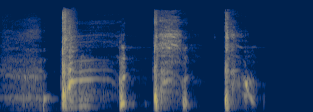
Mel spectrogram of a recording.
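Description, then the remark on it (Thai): Three forceful coughs in quick succession, each a sharp burst with a short follow-up catch, with no talking. “ขอยัดไอหน่อยนะขอยัดมีเสียงไอนิดนึง”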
